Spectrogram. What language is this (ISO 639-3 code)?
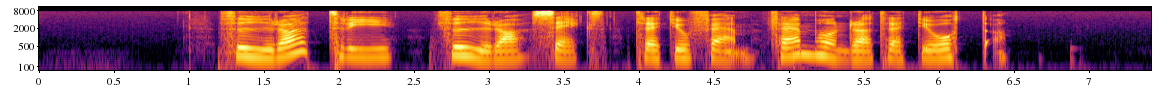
swe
